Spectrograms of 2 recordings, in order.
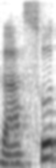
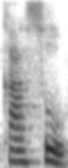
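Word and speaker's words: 가수: Oh, ini tuh bacanya bukan gasu tapi kasu normalnya.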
